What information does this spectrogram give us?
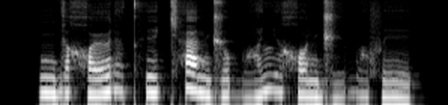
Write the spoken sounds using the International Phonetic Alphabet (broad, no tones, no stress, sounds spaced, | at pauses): ŋ ɡ i χ ø ɾ æ̤ t̪ʰ i cʰ æ n d͡ʒ u b ɑ̤ ʎ i̤ χ u n d͡ʒ i̤ b ɑ̤ f i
